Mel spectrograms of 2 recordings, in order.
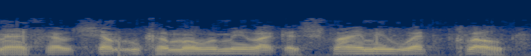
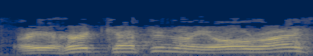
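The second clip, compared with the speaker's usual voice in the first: anxious calling; 10 semitones higher, 4 dB louder than usual. Acted. Helping fallen captain up.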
